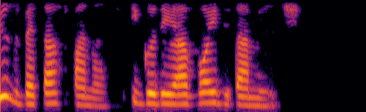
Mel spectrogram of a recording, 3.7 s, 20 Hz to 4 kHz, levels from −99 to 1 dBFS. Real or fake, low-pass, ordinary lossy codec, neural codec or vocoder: real; 3.6 kHz; none; none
